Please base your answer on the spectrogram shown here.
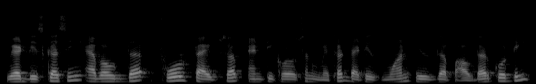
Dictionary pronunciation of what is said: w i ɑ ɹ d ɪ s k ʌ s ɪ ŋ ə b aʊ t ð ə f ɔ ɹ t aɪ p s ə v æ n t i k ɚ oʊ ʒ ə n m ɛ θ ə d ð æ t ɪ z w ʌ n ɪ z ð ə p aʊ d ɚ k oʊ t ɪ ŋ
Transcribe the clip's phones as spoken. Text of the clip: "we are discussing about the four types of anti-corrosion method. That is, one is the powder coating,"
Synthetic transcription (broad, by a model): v i ɑ ɹ d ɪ s k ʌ s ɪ ŋ ə b aʊ t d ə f ɔ ɹ t aɪ p s ə v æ n t i k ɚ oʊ ʃ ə n m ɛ t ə d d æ t ɪ z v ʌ n ɪ z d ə p aʊ d ɚ k oʊ t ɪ ŋ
